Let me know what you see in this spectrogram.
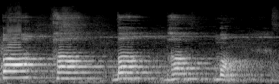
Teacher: देखिए इसके लिए आपके दोनों होठ बार बार सटते हैं, यानी ये ओष्ठ से बोला जाने वाला वर्ण है। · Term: प वर्ग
